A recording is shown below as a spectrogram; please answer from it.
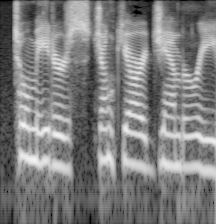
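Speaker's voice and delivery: plain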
